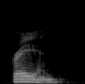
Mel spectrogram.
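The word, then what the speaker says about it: Brayan: bron bron L how how would you say this name b r a y a an Brian Brian yeah bran all right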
